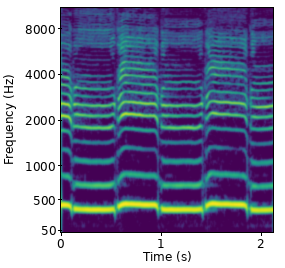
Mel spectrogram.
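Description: A man imitating a police siren with his voice: a two-tone wail switching between a higher and a lower note about twice a second. Each note is held at an even pitch, standing for a siren that is not moving.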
